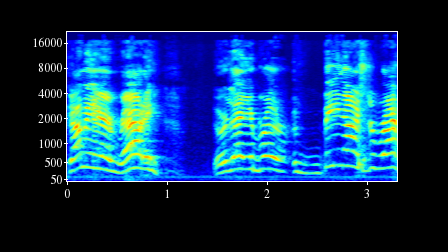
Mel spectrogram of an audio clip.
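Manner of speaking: loud, hollering dad voice. Picturing the father who named his sons Rowdy and Rocky: imitating the imagined dad. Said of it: "he's like".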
